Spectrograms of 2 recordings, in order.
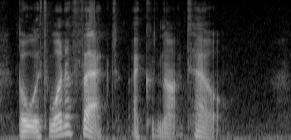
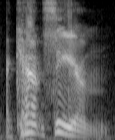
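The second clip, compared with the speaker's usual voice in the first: eager call, loud and raised; 6 semitones higher, 8 dB louder than usual. A narrator's reading. Second mate straining to spot the figure, calling eagerly. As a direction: call it up keenly. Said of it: "asked the second eagerly".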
